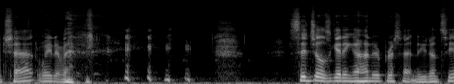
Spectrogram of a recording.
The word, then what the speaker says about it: Sigil: Seagull, says dude. I pronounce it seagull. And you should put a third option in there. Yeah. Yeah, more the J sounding G with a D sound, yeah.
